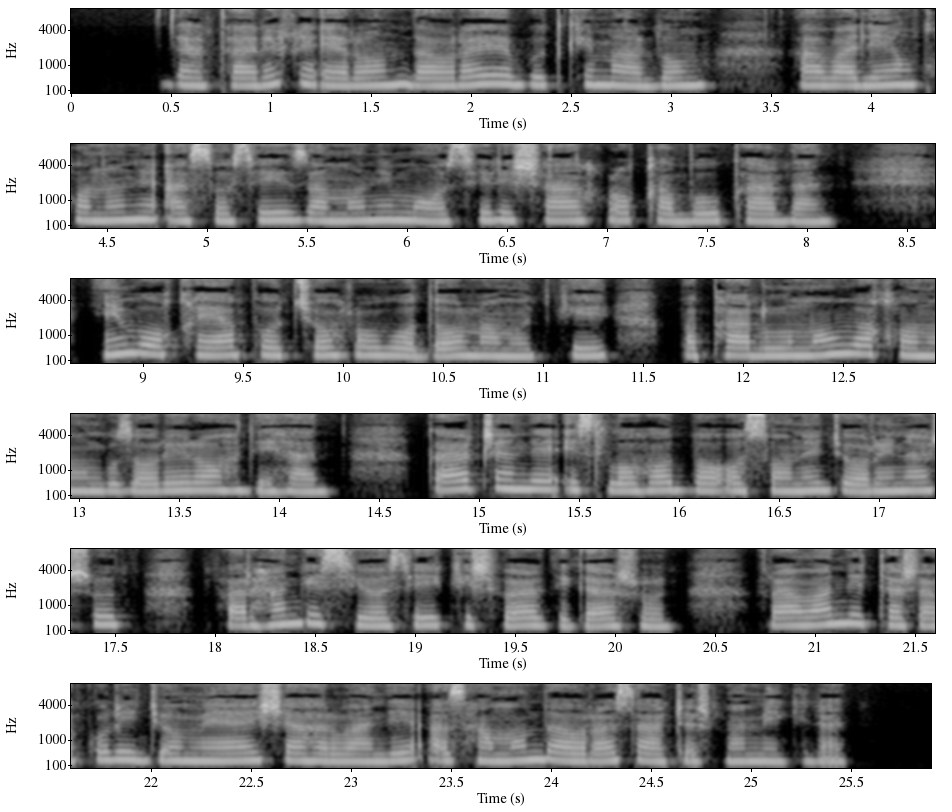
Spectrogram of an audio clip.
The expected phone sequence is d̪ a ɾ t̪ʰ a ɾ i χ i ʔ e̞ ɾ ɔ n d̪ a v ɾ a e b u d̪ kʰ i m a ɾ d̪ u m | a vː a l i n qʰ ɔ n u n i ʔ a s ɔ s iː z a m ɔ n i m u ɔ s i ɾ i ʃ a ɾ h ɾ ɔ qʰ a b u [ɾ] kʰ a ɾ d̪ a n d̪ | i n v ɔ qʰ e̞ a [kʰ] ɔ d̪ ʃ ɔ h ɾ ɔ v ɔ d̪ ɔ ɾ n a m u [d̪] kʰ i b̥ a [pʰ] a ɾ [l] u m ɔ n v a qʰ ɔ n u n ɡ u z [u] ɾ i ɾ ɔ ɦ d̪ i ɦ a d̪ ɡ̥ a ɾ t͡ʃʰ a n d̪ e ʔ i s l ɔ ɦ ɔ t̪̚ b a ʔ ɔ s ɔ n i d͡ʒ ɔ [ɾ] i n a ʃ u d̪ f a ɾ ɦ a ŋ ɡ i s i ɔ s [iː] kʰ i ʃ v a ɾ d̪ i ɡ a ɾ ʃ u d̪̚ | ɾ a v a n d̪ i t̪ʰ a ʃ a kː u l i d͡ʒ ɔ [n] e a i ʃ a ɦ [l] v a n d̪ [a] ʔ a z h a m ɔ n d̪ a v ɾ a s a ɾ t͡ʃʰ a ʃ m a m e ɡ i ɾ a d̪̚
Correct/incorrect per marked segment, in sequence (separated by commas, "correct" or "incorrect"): incorrect, incorrect, correct, correct, correct, incorrect, correct, correct, incorrect, incorrect, incorrect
